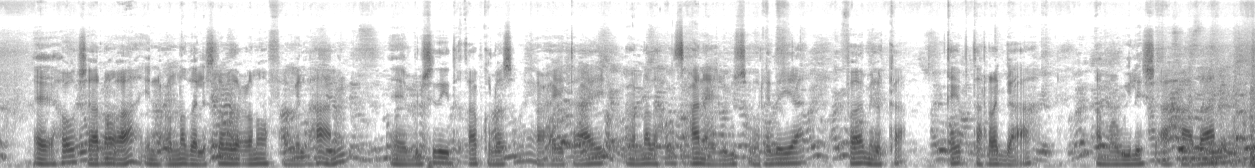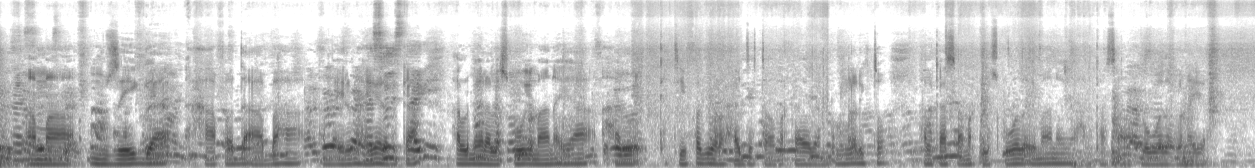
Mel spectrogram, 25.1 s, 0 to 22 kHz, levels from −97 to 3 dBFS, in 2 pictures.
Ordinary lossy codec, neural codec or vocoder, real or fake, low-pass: none; none; real; none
